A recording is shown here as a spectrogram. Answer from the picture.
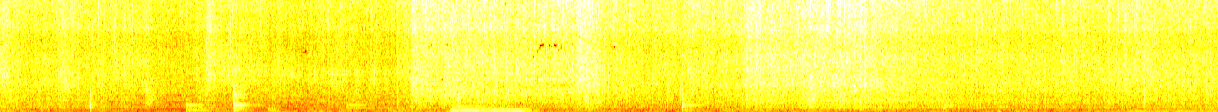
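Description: Chicken pieces and green beans sizzling in sweet soy and oyster sauce in a metal wok, stirred with a wooden spatula that knocks and scrapes the pan now and then. A short pitched sound rises and falls about five seconds in.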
